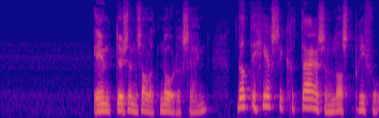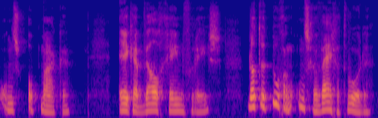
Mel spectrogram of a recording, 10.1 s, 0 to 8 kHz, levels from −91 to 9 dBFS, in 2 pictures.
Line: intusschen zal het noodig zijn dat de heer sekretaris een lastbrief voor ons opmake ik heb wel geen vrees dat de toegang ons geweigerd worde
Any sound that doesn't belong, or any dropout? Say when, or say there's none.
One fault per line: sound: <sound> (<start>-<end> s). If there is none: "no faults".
no faults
